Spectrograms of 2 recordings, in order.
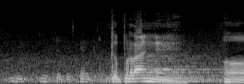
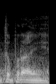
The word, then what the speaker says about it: terperangai: Terperangai. Yang tu kot. Terperangai. Baca terperangai bukan terperangi.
